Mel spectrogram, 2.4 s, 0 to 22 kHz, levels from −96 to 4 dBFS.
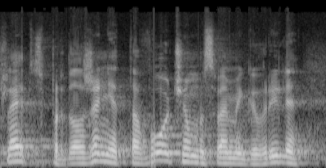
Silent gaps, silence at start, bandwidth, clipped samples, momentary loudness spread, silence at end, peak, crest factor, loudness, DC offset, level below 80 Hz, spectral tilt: none; 0 s; 15.5 kHz; under 0.1%; 2 LU; 0 s; -2 dBFS; 18 dB; -19 LUFS; under 0.1%; -62 dBFS; -5.5 dB/octave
